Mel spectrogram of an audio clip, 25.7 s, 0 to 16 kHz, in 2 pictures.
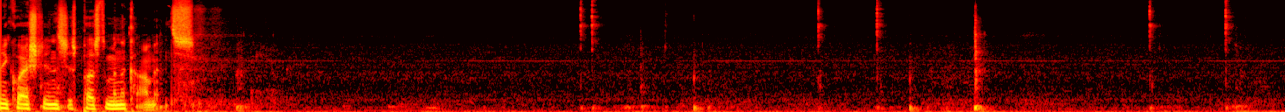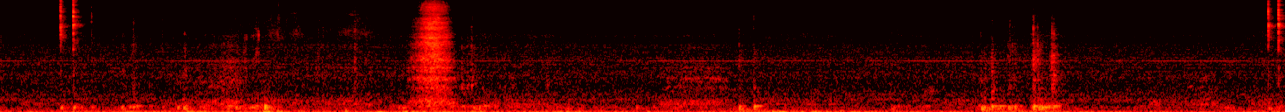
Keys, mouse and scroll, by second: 6.1 click, 8.2 click, 11.6 click.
